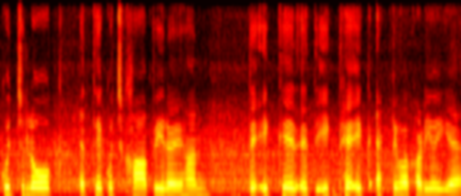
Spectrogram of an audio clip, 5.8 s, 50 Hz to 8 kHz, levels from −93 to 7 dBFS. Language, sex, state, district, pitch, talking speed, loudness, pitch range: Punjabi, female, Delhi, New Delhi, 215 Hz, 175 wpm, -16 LUFS, 200-270 Hz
